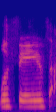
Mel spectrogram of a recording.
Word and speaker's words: Lefebvre: It's Lefebvre.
